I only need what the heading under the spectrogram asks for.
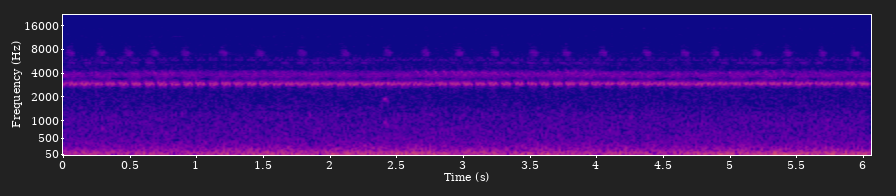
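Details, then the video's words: Grass insects on a quiet rural summer night: two steady high trills layered together, with a fainter, very high ticking pulse repeating about twice a second over a low rumbling background. "여름밤의 포근한 풀벌레 소리"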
